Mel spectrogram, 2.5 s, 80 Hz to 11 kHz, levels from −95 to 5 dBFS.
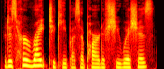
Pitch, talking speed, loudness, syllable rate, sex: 200 Hz, 265 wpm, -18 LUFS, 5.8 syllables/s, female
